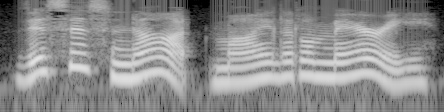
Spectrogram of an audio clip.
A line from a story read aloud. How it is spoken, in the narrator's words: said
